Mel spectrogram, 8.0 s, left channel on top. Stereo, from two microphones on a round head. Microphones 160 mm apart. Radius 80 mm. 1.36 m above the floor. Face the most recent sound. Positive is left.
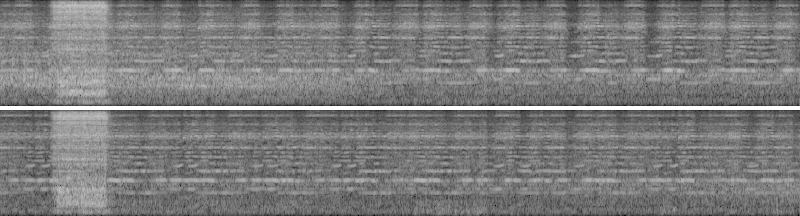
turn(degrees=25)  # may be behind; listen again after turning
